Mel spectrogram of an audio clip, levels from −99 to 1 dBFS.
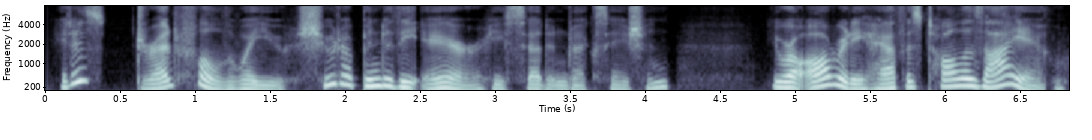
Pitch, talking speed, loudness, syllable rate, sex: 190 Hz, 210 wpm, -17 LUFS, 5.4 syllables/s, female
